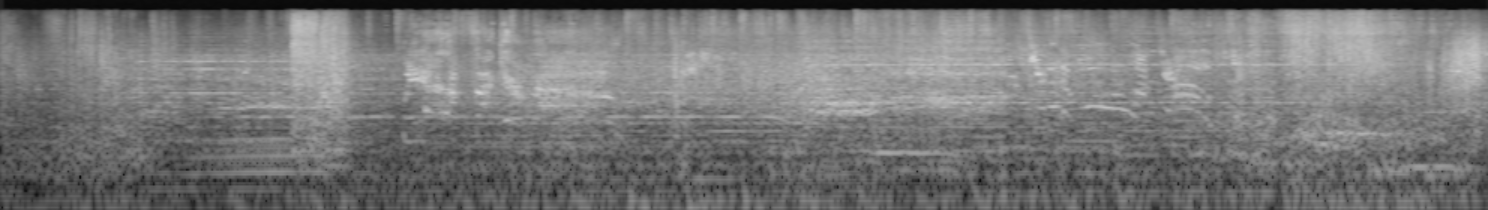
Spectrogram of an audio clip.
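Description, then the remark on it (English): A pursuing car's tires skid loudly as it is forced off the road by a shot barrel of ether, amid a dense, roaring din of engine noise and heavy booming impacts, sustained at high volume throughout, with a burst of crashing noise early on; the car explodes in a huge fireball. “He shoots the barrel, forcing the pursuing car off the road.”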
